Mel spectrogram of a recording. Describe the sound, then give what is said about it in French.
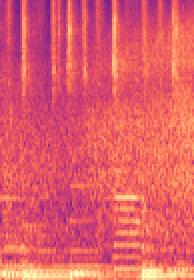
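Low, rolling rumble of ocean swell recorded underwater in the Bay of Dakar, a steady loud surge with slow swells in the low range and no voices. “La houle, elle est là.”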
